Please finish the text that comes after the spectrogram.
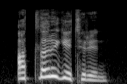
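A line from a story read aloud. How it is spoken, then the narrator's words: Shouting. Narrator (Turkish): diye bağırdı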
